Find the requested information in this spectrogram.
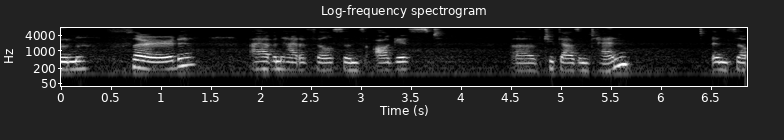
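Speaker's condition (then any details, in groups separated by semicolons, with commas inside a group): No condition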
